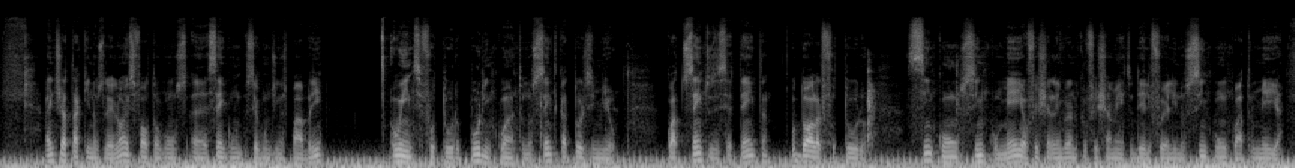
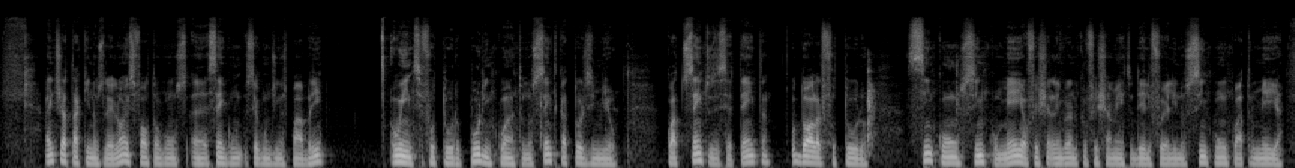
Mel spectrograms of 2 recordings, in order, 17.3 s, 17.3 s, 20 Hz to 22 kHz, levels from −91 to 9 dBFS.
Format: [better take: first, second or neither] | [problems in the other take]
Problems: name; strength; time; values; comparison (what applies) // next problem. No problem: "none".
second | low rumble; noticeable; throughout; 15 dB below the speech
